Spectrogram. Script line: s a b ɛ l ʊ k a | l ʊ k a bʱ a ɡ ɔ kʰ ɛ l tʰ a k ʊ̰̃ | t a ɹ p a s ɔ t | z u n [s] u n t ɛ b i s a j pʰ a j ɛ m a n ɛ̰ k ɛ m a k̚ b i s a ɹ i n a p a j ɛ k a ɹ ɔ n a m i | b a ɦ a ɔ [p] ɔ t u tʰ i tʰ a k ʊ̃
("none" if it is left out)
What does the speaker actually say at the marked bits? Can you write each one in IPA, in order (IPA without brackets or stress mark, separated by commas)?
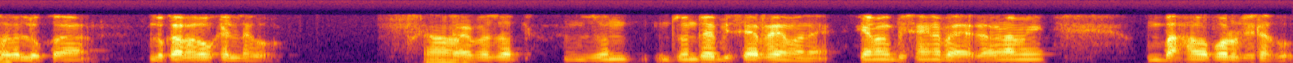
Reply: z, p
